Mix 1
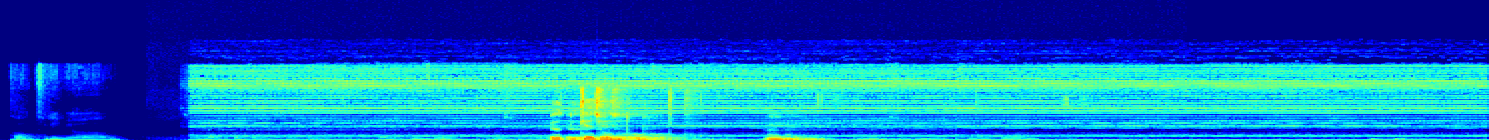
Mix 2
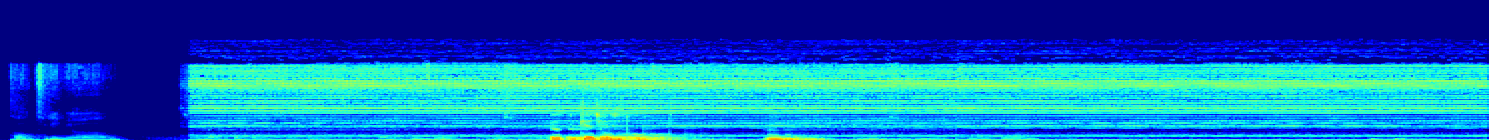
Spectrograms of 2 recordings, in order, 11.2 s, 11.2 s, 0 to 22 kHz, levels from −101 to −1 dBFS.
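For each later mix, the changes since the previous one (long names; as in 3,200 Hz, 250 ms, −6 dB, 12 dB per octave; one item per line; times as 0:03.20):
second voice: add high-frequency loss of the air 440 metres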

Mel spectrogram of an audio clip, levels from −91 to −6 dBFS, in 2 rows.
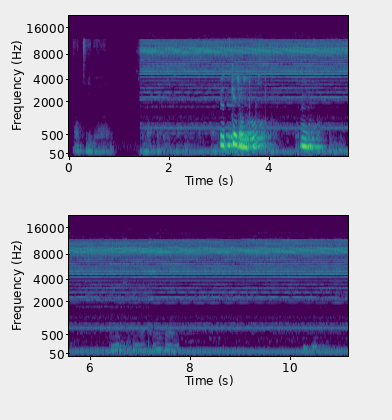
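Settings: second voice: entry −1.10 s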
